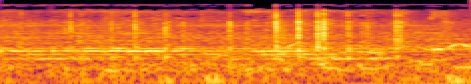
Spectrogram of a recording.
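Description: Background music with steady held notes, and a quick run of sharp clicks about one and a half seconds in.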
